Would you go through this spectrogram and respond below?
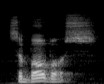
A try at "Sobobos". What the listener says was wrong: There's an S on the end of that, right? It's not Sobobo.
